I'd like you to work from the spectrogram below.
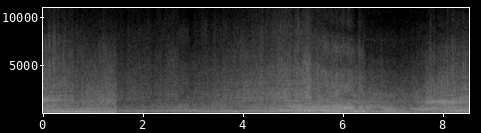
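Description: A race car exiting pit road in iRacing at ISM Raceway, its engine droning steadily with rising and falling harmonic pitch as it accelerates and shifts, fairly quiet and continuous, with other cars' engine noise layered underneath.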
